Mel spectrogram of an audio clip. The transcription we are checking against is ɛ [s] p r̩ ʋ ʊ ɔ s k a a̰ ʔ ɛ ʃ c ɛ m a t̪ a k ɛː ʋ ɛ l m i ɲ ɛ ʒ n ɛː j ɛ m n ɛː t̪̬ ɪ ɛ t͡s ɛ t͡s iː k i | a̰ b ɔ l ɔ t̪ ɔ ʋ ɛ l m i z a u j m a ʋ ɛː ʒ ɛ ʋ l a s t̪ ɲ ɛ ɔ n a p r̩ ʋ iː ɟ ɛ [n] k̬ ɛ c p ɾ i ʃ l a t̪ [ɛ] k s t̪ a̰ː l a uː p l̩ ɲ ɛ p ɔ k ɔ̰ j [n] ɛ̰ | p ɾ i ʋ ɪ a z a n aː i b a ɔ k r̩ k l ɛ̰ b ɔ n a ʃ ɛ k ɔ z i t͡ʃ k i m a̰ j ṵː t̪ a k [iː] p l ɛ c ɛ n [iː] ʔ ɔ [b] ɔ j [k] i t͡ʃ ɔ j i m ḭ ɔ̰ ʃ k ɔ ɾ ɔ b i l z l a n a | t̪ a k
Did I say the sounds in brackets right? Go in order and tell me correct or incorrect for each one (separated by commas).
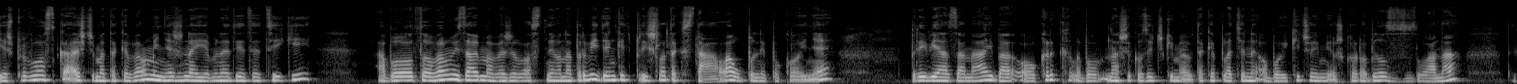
incorrect, incorrect, incorrect, incorrect, incorrect, incorrect, correct, correct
